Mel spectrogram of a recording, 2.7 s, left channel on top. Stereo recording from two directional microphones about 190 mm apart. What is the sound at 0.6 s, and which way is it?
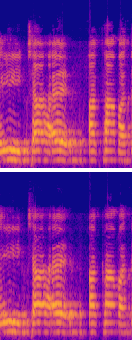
A man's voice, 55° left (ahead or behind).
